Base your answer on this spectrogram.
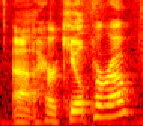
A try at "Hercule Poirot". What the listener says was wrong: No, Hercule Poirot. The H is silent. It's French. Of course, he is Belgian, but the language is French, okay?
